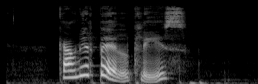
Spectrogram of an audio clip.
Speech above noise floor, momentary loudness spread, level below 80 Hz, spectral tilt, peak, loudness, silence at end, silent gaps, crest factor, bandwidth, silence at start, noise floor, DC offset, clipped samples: 37 dB; 12 LU; -48 dBFS; -4 dB/octave; -2 dBFS; -20 LUFS; 0.55 s; none; 20 dB; 16 kHz; 0.6 s; -56 dBFS; under 0.1%; under 0.1%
